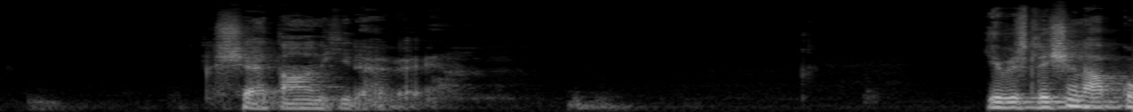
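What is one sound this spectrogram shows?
A man speaks clearly and emphatically into a close microphone, in short bursts with pauses.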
